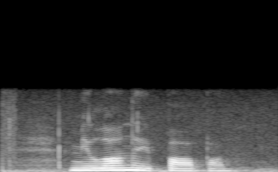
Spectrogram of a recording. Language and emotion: Russian, neutral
